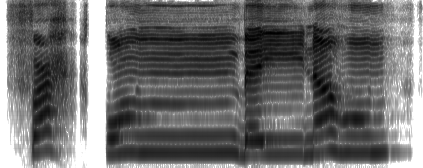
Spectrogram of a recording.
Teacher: فَإِن جَاءُوكَ فَاحْكُم بَيْنَهُمْ، یہاں دیکھیں فَاحْكُم، یہاں میم ساکن ہے، میم ساکن کے بعد جو ہے با آ رہا ہے، تو یہاں پر اکفا شفی ہوگا اور ہم یہاں غنہ بھی کریں گے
